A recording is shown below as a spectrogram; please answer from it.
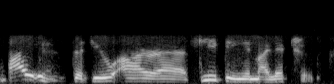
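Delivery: put-on German accent. Retelling what a law professor said to a student: German accent. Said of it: "he had a German accent, by the way".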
